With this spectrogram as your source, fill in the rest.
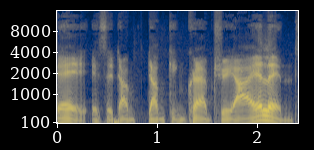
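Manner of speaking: slight, light Liverpool accent. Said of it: "a little bit of a [name] if [name] was saying it".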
